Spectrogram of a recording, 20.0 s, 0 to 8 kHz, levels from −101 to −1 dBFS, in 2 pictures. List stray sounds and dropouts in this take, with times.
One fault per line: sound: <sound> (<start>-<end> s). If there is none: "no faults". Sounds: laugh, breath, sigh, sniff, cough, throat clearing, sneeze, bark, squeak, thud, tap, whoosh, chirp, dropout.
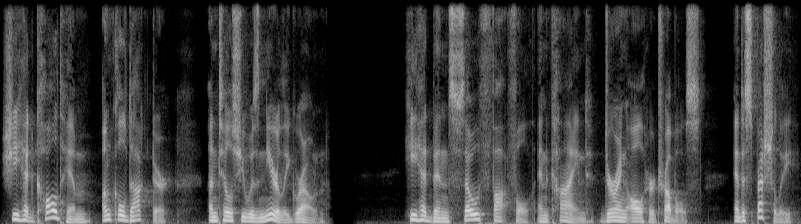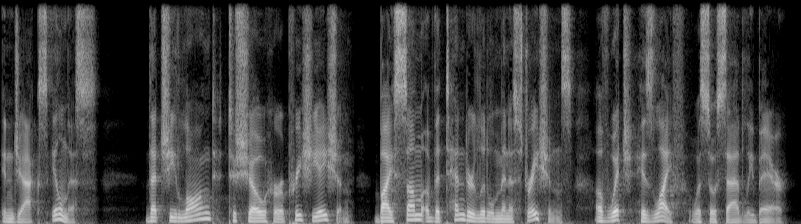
no faults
